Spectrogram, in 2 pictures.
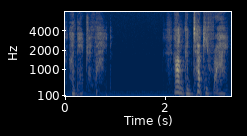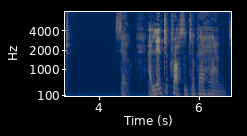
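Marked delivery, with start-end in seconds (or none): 0.1-3.4 put-on whispering voice. Retelling a nervous rival's words under her breath: imitating someone whispering. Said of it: "I could hear her whisper".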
